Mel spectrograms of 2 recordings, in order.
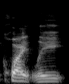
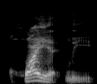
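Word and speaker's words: Quitely: Vincent Dean baby so Frank quitly is a play on Frank quite frankly but people pronounce it quietly quietly quietly I can see that because you see the the letters together and in your brain you're like that says quietly that's how brains read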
